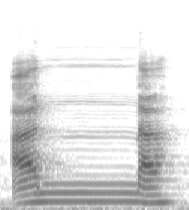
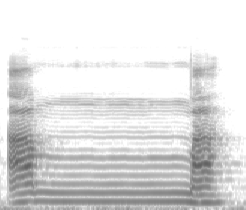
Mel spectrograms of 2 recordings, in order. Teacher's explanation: একটু নাকের মধ্যে চাপ দিয়ে বলতে হয় গুন · নাকের মধ্যে নিয়ে উচ্চারণ করতে হয়, গুন্না উচ্চারিত হয়।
